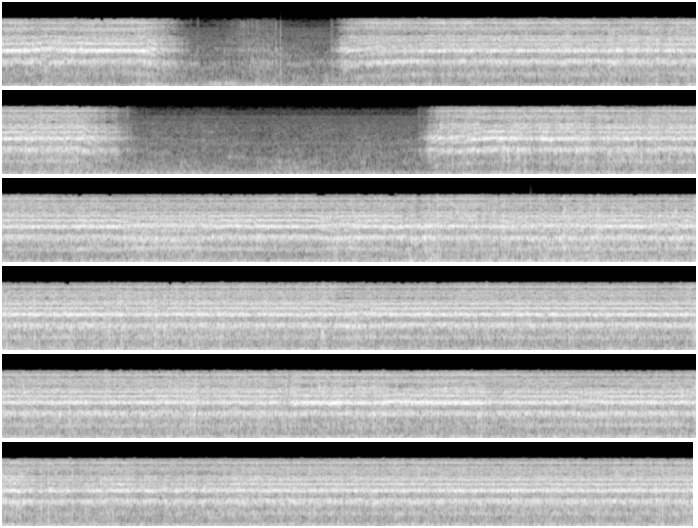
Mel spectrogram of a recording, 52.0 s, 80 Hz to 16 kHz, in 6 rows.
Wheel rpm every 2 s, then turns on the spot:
160, 20, 110, 160, 150, 10, 0, 120, 160, 160, 160, 160, 160, 160, 160, 160, 160, 160, 160, 160, 160, 160, 160, 160, 160, 160.
2-4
